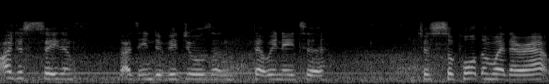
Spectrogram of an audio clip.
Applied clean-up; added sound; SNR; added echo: none; Mallet percussion; 18 dB; none.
